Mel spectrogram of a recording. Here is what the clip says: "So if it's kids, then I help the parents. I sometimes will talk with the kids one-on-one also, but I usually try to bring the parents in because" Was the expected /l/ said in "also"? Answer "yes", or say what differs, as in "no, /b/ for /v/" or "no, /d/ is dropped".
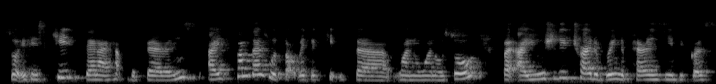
no, /l/ is dropped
